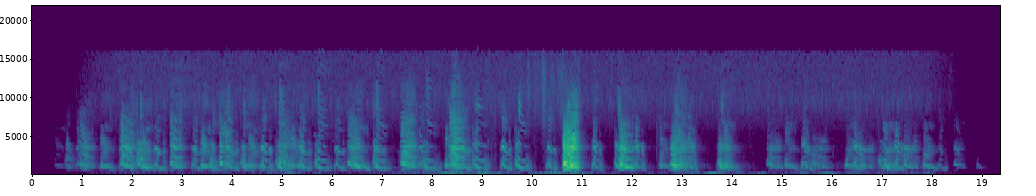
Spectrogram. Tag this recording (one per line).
Portugal
Creative-Europe
field-recording
Port
water
seaguls
Alentejo
soundscapes
residency
Sines
seagul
